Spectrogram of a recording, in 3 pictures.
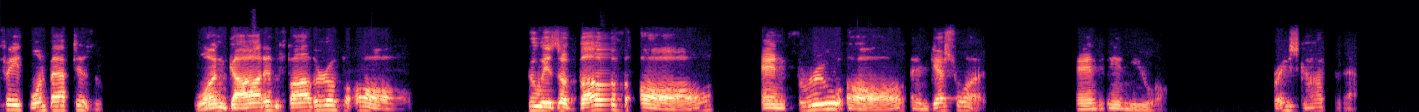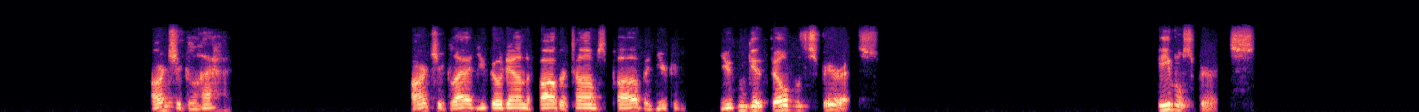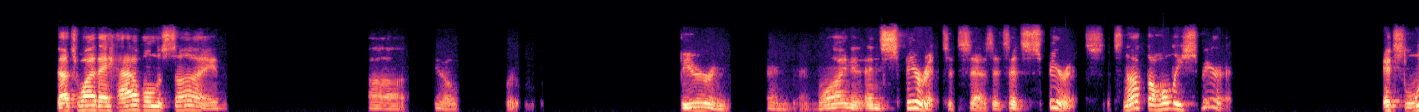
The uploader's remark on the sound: Sermon delivered at Pilgrim Baptist Church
